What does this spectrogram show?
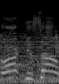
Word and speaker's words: Arkansas: Ain't Arkan. It's Arkansas, baby.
